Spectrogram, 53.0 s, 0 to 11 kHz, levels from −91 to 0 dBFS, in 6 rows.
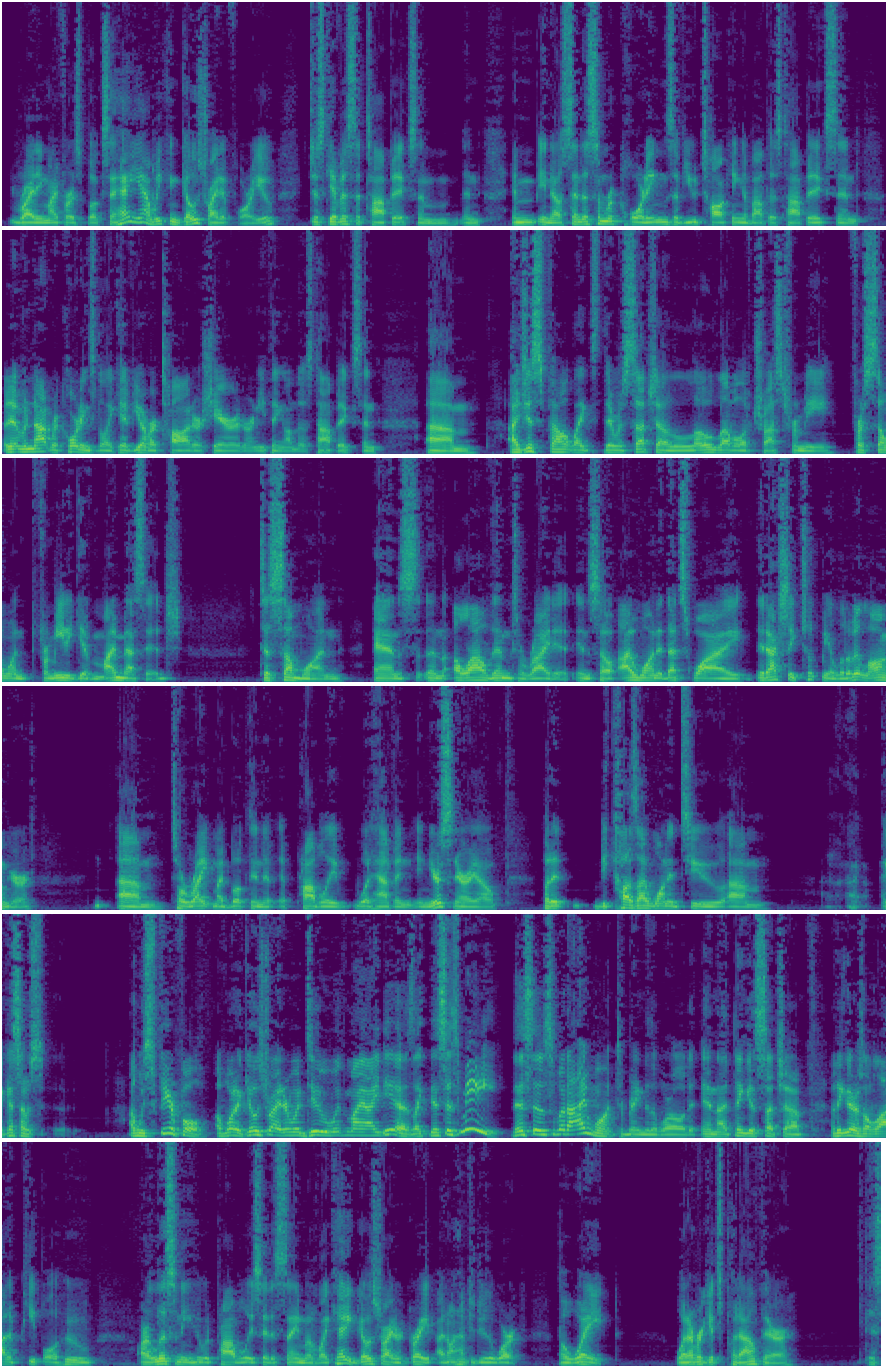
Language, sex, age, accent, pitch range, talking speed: English, male, 30-49, American, 95-120 Hz, 215 wpm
